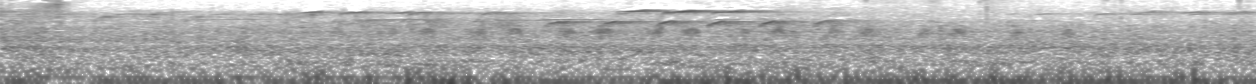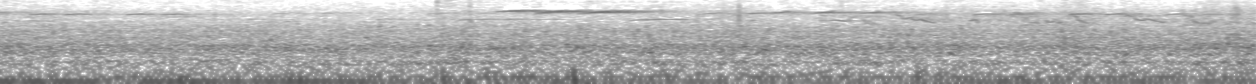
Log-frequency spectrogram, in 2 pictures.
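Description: Birds calling by a river, short high chirps scattered throughout, with a quick run of repeated calls about three to four seconds in, over a steady low hum.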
